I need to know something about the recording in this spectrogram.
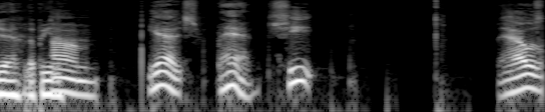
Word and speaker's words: Lupita: Yeah, Lupita.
